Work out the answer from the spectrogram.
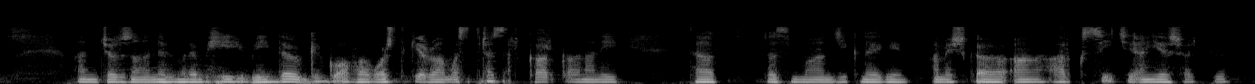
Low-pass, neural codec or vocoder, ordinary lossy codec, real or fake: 7.2 kHz; codec, 16 kHz, 0.5 kbps, X-Codec, WavLM features, trained on Multilingual LibriSpeech; MP3, 24 kbps; fake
